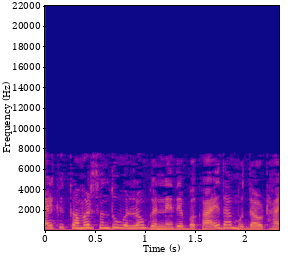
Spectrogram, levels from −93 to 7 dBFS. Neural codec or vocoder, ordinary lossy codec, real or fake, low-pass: codec, 16 kHz, 16 kbps, FreqCodec, larger model; none; fake; none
